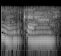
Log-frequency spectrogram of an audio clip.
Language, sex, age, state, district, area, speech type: Telugu, female, 18-30, Andhra Pradesh, Kakinada, rural, conversation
